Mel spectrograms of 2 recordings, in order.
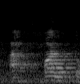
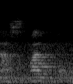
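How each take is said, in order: First: The s before the f is breathed out like h. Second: The s before the f is pronounced fully. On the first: This is how the coastal speakers say it. "aspiran antes de F, ¿no? Dicen asfalto" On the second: This is not how the coastal speakers say it. "No dicen asfalto"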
